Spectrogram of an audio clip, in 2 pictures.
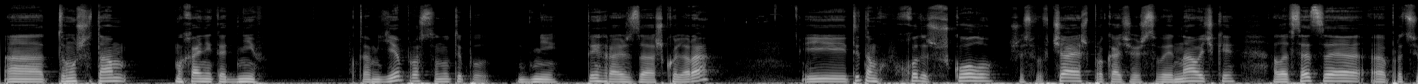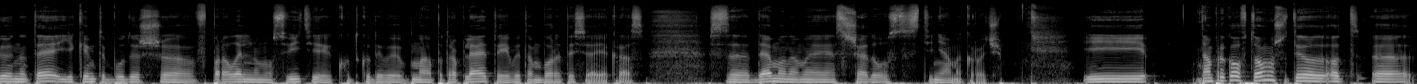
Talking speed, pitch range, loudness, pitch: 130 wpm, 105-135 Hz, -26 LUFS, 120 Hz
